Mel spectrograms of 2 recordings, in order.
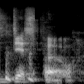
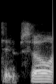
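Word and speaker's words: Dyspo: It's Dispo. Dispo. That's even better. Dispo. Okay, that's actually a decent name. Because I kept pronouncing it Dipso, and I'm like, that can't be right.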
